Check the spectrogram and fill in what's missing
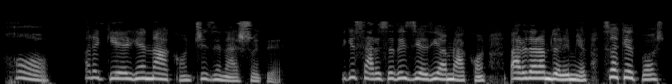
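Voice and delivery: high, contemptuous hush; scornful girl. Acted. Cathy scornfully tells Edgar to stop crying. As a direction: brush off his tears with disdain. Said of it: "با لحن تحقیرآمیزی گفت".

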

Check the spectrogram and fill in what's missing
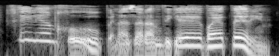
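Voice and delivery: high put-on voice of a haughty guest; no thanks, just wanting to leave; pitched far up, dismissively; curt, thankless. A narrator's reading. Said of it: "بدون هیچ تشکری گفت".

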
